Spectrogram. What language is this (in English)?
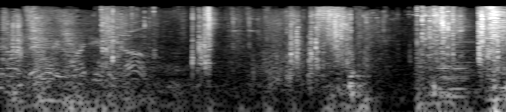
Korean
